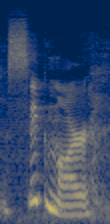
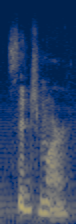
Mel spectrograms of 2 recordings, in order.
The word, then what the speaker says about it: Sigmar: oh nolan yes folks it's pronounced sigmar you're welcome sigemar sigmar hammer exposure check being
